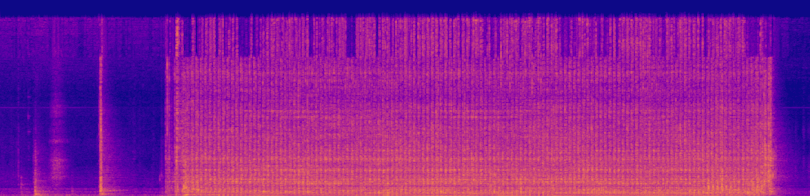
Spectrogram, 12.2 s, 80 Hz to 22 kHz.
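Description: A Consew CM1900HS industrial sewing machine with pneumatic tension runs after a couple of sharp clunks, then hums and chatters in one long continuous, loud, close stitching run of about nine seconds before stopping.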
